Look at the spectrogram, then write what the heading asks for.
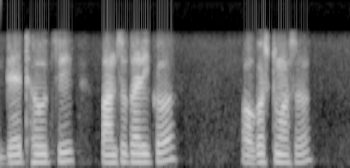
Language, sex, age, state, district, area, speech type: Odia, male, 18-30, Odisha, Malkangiri, rural, conversation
